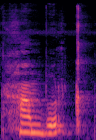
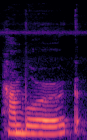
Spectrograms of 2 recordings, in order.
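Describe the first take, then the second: First: It is said with a strong German pronunciation. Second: It is said with an English-like accent. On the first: The speaker calls it right. "അങ്ങനെ തന്നെ പ്രൊണൗൺസ് ചെയ്യുന്നത്" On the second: The speaker calls it wrong. "നമ്മൾ ഇംഗ്ലീഷിലെ പോലെ ഒരു ആക്സെൻ്റ് കൊടുത്തിട്ട് ... അങ്ങനെ ഒരിക്കലും പറയില്ല"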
